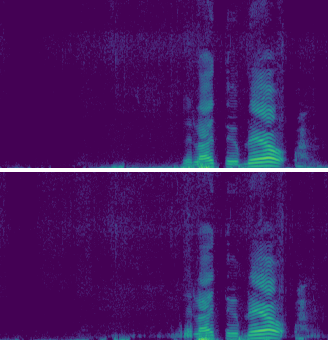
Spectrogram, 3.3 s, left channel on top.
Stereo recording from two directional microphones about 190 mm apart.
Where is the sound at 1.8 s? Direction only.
35° left (ahead or behind).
